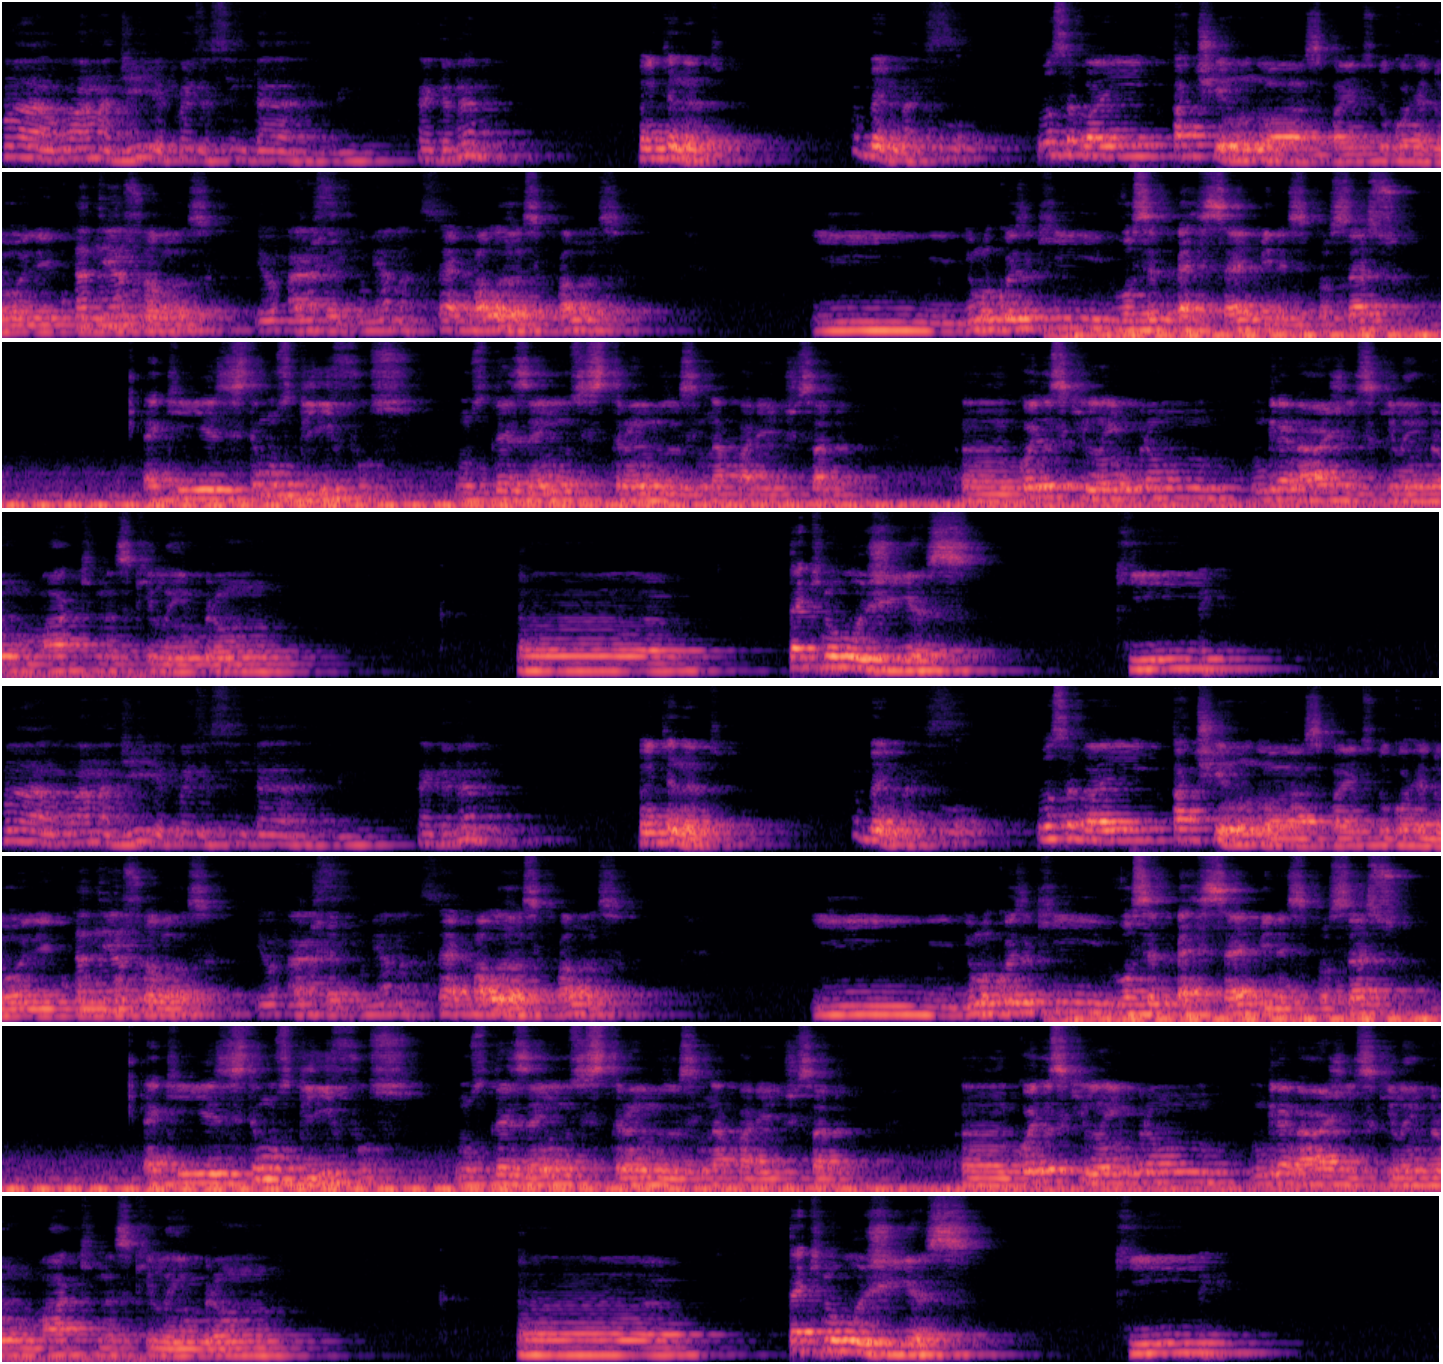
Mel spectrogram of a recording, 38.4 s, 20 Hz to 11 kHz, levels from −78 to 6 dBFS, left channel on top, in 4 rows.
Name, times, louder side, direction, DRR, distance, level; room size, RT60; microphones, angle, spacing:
voice 1, 0.0-2.5 2.8-3.3 5.7-6.3 10.1-10.7 11.3-12.8 36.7-36.9, left 1 dB, 10° left, -6 dB, 2.6 m, -33 dB
voice 2, 4.2-4.8 5.7-6.0 6.2-6.4 6.9-10.3 10.5-10.9 11.5-11.9 12.5-13.7 15.0-18.9 20.1-21.9 22.2-24.8 25.6-30.6 32.2-33.3 34.0-35.2 36.2-36.9, right 1 dB, 25° right, -3 dB, 4.5 m, -24 dB
sound 1, 16.5-29.7, equal, 10° right, 5.5 m, -28 dB
20.0 x 10.5 x 4.7 m, 0.83 s
head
